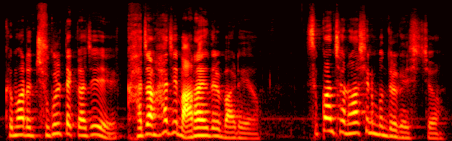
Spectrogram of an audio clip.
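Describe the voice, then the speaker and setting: A woman preaches a sermon in church, her voice pitched high and swinging widely up and down. She talks conversationally, putting questions to the congregation, and acts out angry outbursts in a raised voice. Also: very animated, fast talker, sharp tone. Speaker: missionary preacher.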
